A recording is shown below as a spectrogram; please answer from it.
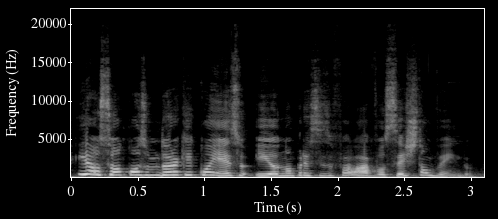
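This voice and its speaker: A Brazilian woman chatting emphatically on a podcast, telling things in an animated conversational way. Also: sits high, racing. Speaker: podcast host and mentor.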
